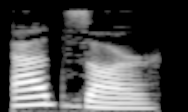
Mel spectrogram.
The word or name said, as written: adzhar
